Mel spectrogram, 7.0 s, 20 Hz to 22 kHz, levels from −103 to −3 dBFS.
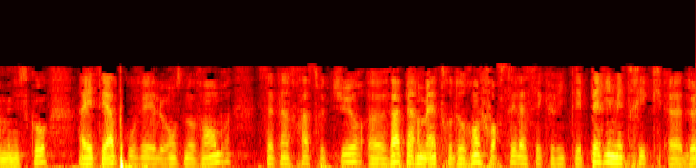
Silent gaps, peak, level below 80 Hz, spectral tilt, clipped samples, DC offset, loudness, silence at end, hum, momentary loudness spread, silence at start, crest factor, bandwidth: none; -2 dBFS; -36 dBFS; -9 dB/octave; under 0.1%; under 0.1%; -31 LUFS; 0 s; none; 13 LU; 0 s; 28 dB; 5.4 kHz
